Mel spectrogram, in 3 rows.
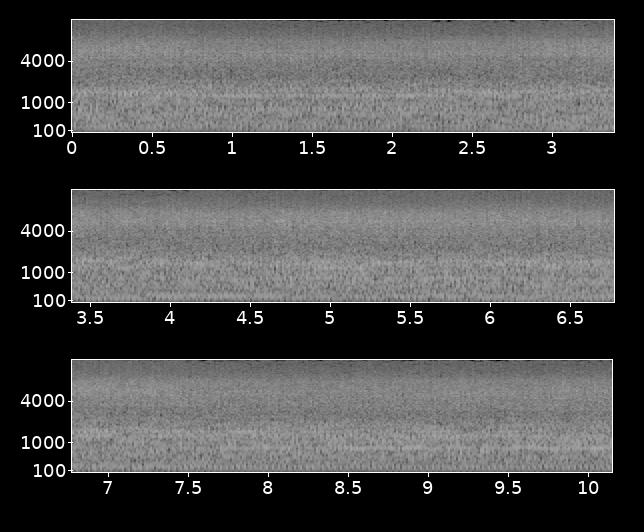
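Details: Simplicity Regent riding mower with a 14hp Kohler Command engine, after the shut-off gas line was reopened: an even, steady single-cylinder thump holding constant speed for ten seconds with no stumbles or hunting. Normal running.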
